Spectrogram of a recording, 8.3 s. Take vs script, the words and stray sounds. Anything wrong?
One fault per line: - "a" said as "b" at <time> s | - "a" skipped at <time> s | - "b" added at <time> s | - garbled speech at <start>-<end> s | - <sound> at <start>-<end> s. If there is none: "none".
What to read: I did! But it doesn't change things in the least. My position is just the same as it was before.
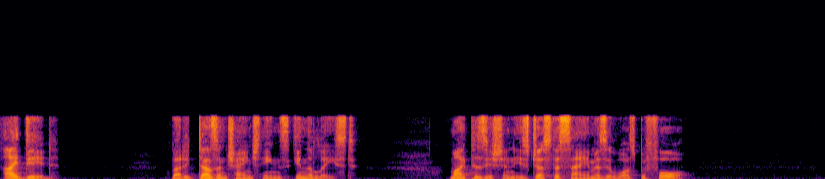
none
